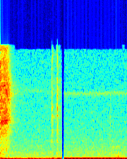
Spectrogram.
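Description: Faint room tone with a low steady hum and a couple of soft computer mouse clicks about a second in.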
